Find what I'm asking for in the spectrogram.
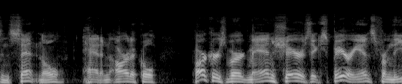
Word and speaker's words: Parkersburg: Eric Eugene Barber is, of course, a former city councilman, want to guess his politics, from Parkersburg, That's how we pronounce it here. It's Parkersburg, but it's Parkiesburg, West by God, Virginia.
